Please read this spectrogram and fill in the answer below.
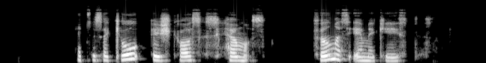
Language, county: Lithuanian, Kaunas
